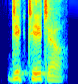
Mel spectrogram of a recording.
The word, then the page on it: dictator: Indian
